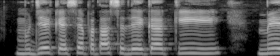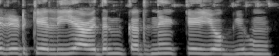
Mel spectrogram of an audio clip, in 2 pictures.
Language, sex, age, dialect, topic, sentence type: Hindi, female, 18-24, Awadhi Bundeli, banking, statement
